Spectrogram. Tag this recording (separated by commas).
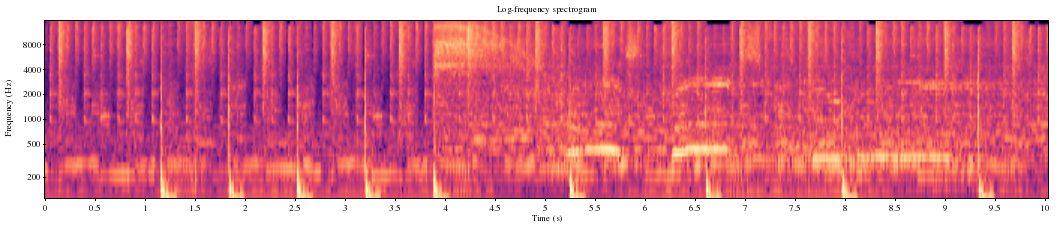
Electronic music, Music, Dubstep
